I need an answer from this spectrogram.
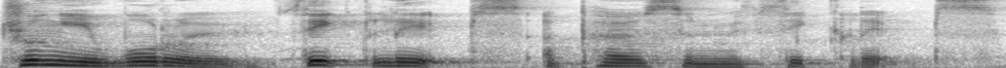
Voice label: "tyunggi-wurru" thick lips a person with thick lips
